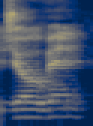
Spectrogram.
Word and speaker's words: Joven: Sometimes I'll say Joven because people always, just. I'm sure I've heard other people say Joven. I would just jump out a window and just say yes. But then they'll misspell it whenever I say Joven. But then if I, say Joven, then the Spanish yell at me.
